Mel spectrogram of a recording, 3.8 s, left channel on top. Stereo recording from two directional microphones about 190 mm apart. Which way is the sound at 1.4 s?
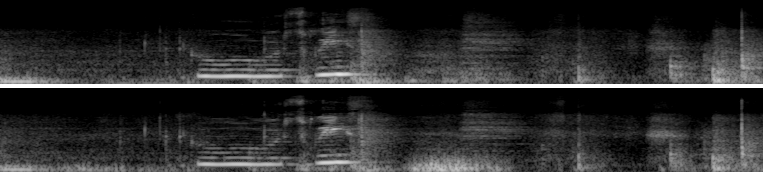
20° left (ahead or behind).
